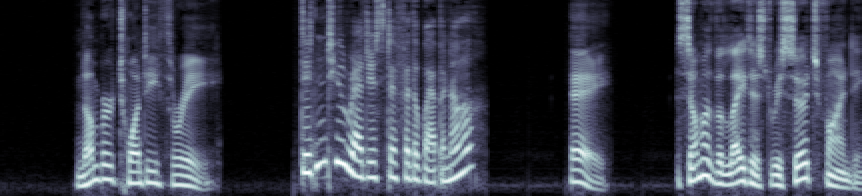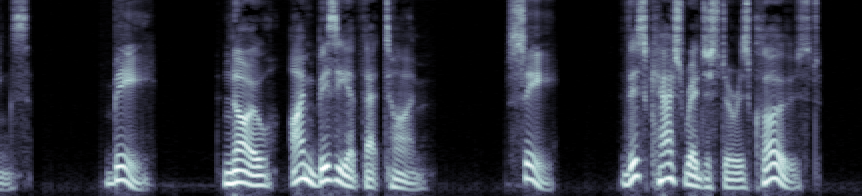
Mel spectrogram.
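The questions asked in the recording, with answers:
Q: Didn't you register for the webinar?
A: B: No, I'm busy at that time.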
